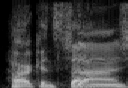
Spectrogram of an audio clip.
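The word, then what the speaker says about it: Hartenstein: How do you say it? – Stein. – Harkenstein. – Stein. Okay.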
